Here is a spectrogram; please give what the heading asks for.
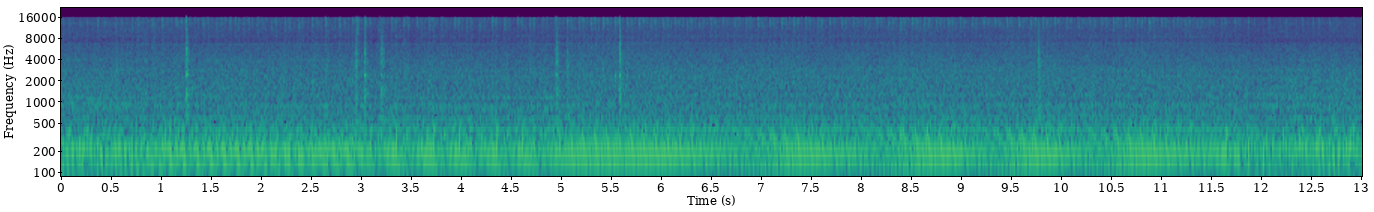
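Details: Vehicle power-braked until about 34 seconds, then put back into drive. Engine drone rises under load and holds steady, with a few faint sharp ticks at the clicking point; an exhaust leak is suspected, not confirmed.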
